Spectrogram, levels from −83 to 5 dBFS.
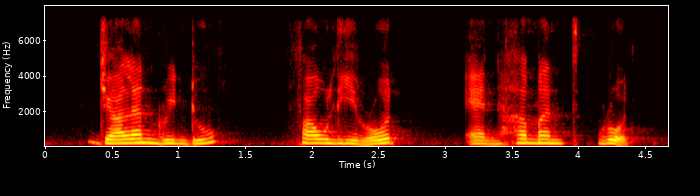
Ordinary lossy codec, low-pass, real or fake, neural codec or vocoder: none; 7.2 kHz; fake; vocoder, 22.05 kHz, 80 mel bands, HiFi-GAN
